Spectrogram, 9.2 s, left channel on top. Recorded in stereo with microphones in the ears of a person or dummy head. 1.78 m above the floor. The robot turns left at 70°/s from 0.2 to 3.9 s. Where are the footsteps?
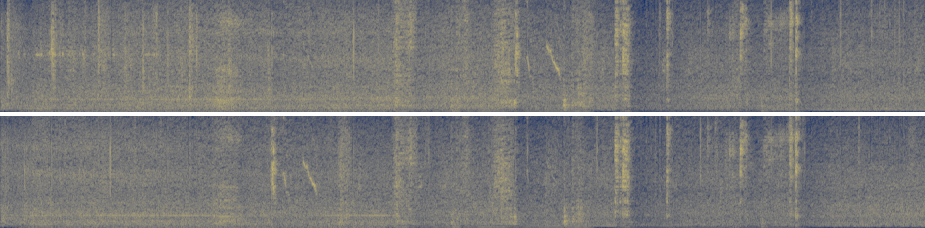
10° left (ahead or behind), 1.9 m; by 5.9 s 35° left (ahead or behind), 2 m.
